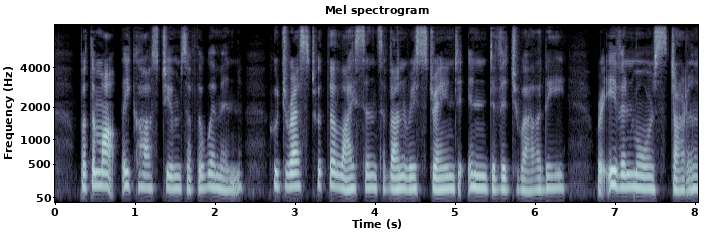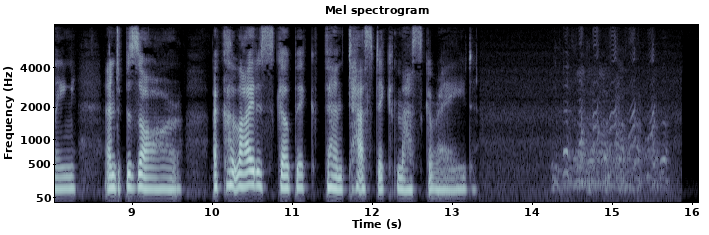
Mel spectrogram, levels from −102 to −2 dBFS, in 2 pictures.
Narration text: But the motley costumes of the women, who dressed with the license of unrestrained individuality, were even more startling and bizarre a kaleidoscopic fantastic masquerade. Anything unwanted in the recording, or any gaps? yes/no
yes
